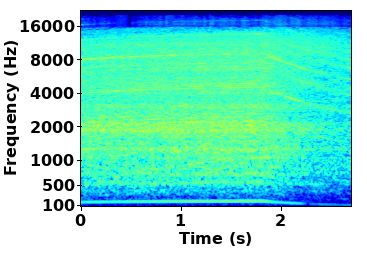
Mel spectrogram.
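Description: A Topshak TS-SD4 240W random orbital sander runs with a loud, steady motor whine and airy rush, then its pitch drops slightly near the end.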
